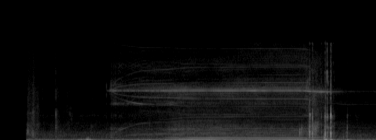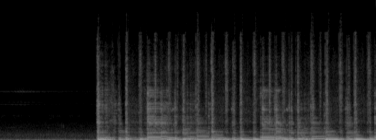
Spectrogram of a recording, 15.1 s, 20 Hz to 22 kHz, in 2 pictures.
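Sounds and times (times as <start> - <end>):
electric motor whining: 2.2 - 8.2
guitar music: 9.5 - 15.0.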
